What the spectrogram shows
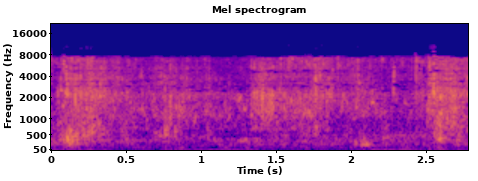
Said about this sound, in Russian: Алешка ступил в качнувшуюся ладью. Елена вошла в воду так, что намочила край туники, и оттолкнула ладью от берега.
